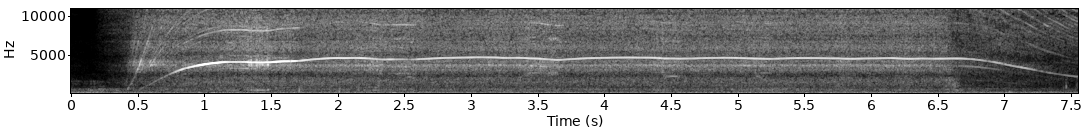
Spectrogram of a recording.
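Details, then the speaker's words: High-speed dental handpiece with 330 bur cutting toward the middle of the contact with the adjacent tooth in a tooth 19 MO composite preparation: drill spins up to a steady piercing whine with spray hiss, holds while cutting, then winds down. "Then as we get to the middle of the contact, we'll switch our position so we can see how close we are to the adjacent tooth"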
